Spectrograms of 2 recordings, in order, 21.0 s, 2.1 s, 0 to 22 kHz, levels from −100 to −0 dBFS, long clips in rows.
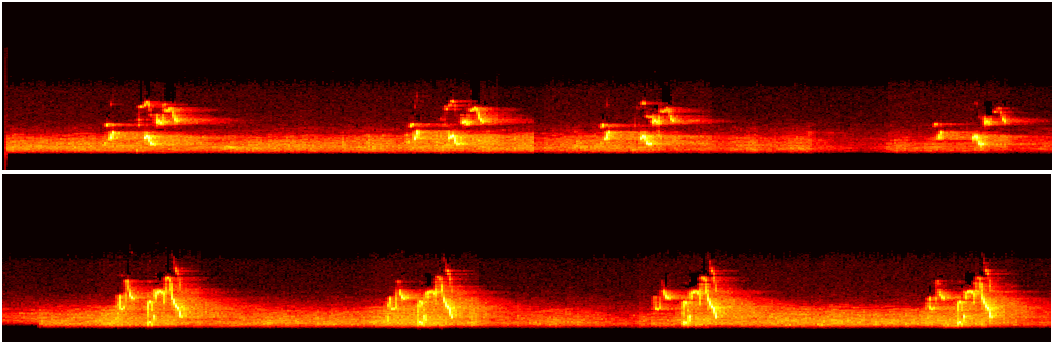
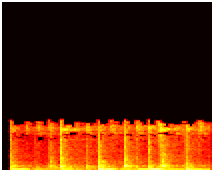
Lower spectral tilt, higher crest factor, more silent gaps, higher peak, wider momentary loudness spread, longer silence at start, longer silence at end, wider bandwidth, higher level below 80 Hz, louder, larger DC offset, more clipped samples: second, 13.5 dB/octave vs -5 dB/octave; about the same, 22 dB vs 18 dB; neither; about the same, 0 dBFS vs -2 dBFS; first, 25 LU vs 7 LU; about the same, 0.05 s vs 0.05 s; first, 0.35 s vs 0 s; first, 10.5 kHz vs 6.8 kHz; second, under -90 dBFS vs -42 dBFS; first, -15 LUFS vs -21 LUFS; neither; neither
